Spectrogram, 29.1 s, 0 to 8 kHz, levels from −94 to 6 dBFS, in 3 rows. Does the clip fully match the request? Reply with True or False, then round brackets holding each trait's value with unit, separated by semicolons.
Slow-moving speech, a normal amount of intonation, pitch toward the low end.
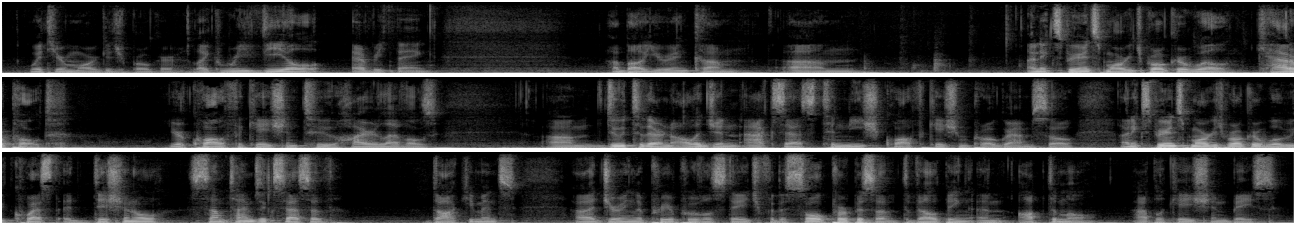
True (125 wpm; 4.4 semitones; 90 Hz)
